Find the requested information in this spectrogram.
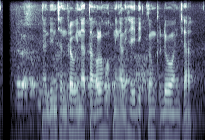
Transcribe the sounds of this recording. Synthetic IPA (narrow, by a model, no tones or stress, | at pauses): nadint͡ʃand̪ɾawinat̪aɔlɔɦɔk̚niŋaliɦajdiklumkərdiwawaɲt͡ʃaɾa̰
